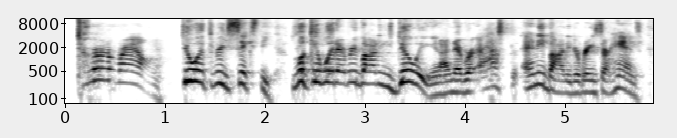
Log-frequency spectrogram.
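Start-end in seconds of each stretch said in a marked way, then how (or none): 0.1-3.7 high, forceful rallying commands; retelling a coach's call across a room; intense, assertive. Retold or imitated. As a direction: urge them on at a high pitch. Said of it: "I'm probably being more assertive".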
